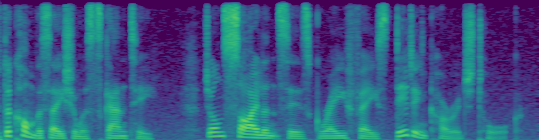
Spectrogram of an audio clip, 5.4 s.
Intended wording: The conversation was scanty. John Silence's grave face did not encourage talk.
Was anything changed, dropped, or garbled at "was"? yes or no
no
